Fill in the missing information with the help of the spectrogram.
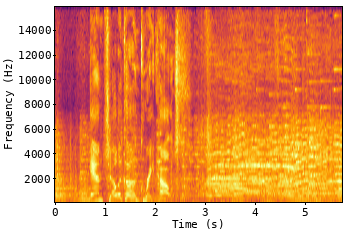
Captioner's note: audience cheers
